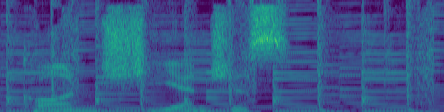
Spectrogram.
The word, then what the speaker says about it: conscientious: bit too o con more like Co right conscientious yeah yeah yeah yeah the rest of it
